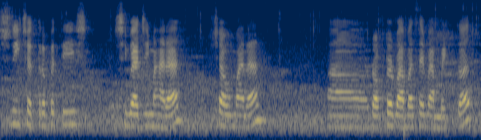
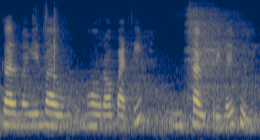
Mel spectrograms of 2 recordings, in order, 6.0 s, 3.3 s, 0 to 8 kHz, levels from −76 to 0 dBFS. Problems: none marked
